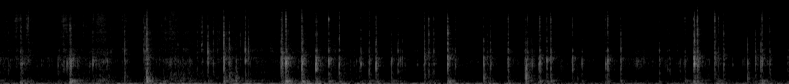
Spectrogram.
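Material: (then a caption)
Plastic. Fingertips and nails of both hands rapidly tap and scratch the hollow ridges of an empty, clear, thin moulded plastic blister tray sitting in a white box. The result is a quick, steady stream of short, dry, hollow clicks and crinkly scratches, with a low thumpy body and bright crackling edges that die away almost instantly.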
